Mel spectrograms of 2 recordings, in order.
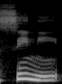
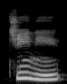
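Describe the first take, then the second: First: It begins with an s sound. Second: It begins with a ch sound.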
